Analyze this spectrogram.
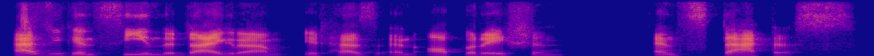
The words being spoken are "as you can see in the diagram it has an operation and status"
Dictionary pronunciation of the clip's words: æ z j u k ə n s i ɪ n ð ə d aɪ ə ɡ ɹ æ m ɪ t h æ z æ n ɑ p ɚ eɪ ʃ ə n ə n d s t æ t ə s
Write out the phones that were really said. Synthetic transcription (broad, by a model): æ z j u k ə n s i ɪ n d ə d aɪ ə ɡ ɹ æ m ɪ t h æ z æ n ɑ p ɚ eɪ ʃ ə n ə n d s t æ t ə s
